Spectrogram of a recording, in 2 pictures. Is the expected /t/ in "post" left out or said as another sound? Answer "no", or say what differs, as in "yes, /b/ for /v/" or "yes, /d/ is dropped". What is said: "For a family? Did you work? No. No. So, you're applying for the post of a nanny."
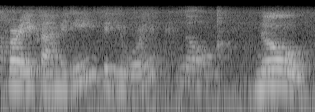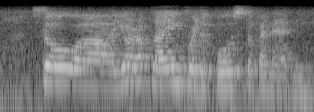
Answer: no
